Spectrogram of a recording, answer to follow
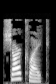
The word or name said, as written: sharklike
